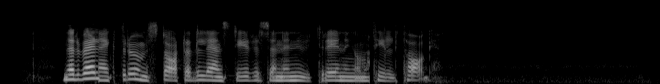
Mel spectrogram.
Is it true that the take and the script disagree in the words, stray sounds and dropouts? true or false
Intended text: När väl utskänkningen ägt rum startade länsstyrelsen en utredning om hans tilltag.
true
